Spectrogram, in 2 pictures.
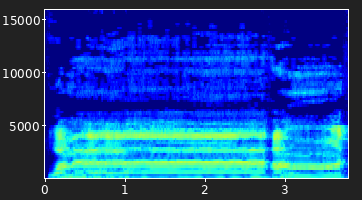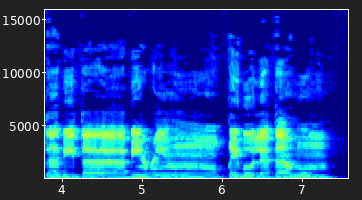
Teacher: قاف مستعلیہ میں سے ہے، موٹا پڑھیں گے منہ اور آواز کو کھول کر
